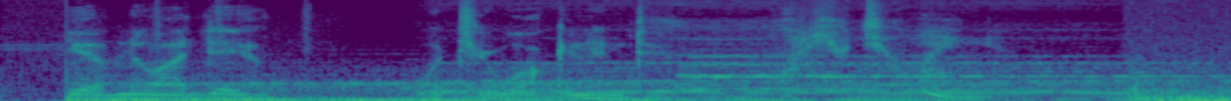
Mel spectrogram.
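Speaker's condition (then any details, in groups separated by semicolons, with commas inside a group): No condition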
